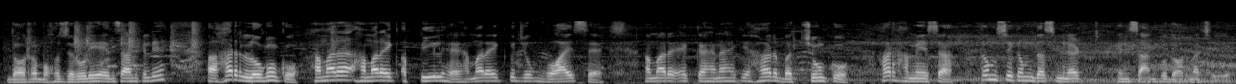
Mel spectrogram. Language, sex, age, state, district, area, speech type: Urdu, male, 30-45, Bihar, Khagaria, rural, spontaneous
